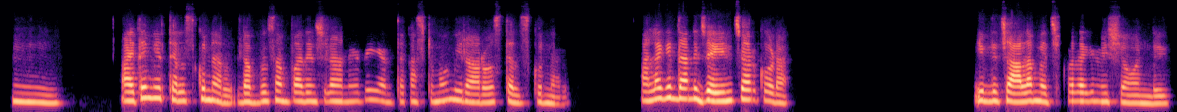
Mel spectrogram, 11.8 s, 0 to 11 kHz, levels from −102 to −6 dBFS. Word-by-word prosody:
హ్మ్. 210 Hz, -3 st, -1 dB, 0.8 s
అయితే 235 Hz, +6 st, +5 dB
మీరు 305 Hz, -1 st, +1 dB
తెలుసుకున్నారు. 235 Hz, -3 st, 0 dB, 0.2 s
డబ్బులు 215 Hz, +2 st, 0 dB
సంపాదించడం 225 Hz, 0 st, -1 dB
అనేది 220 Hz, +4 st, -8 dB, 0.2 s
ఎంత 205 Hz, 0 st, -12 dB
కష్టమో? 215 Hz, +1 st, -5 dB
మీరు 235 Hz, -3 st, -1 dB
ఆరోజు 200 Hz, +1 st, -2 dB
తెలుసుకున్నారు. 190 Hz, -3 st, -4 dB, 0.8 s
అలాగే 290 Hz, +4 st, +4 dB
దాన్ని 285 Hz, -1 st, +5 dB
జయించారు 245 Hz, +3 st, +4 dB
కూడా. 200 Hz, -5 st, -1 dB, 2.0 s
ఇది 235 Hz, 0 st, +1 dB
చాలా 220 Hz, +1 st, +6 dB
మెచ్చుకోదగిన 225 Hz, +1 st, -2 dB
విషయం 205 Hz, -2 st, -4 dB
అండి. 180 Hz, -1 st, -2 dB
225 Hz, 105 wpm, -21 LUFS, 205-235 Hz, 2.0 s, చాలా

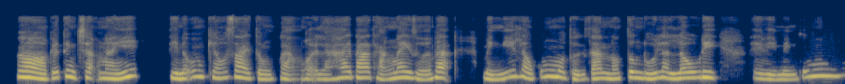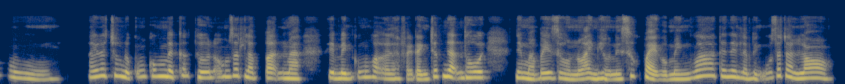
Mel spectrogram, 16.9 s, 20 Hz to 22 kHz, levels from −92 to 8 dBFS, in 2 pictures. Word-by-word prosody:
Ờ, 255 Hz, -6 st, +6 dB
cái 240 Hz, -, -2 dB
tình 285 Hz, 0 st, +2 dB
trạng 235 Hz, -1 st, -4 dB
này 215 Hz, -2 st, +2 dB
ấy 290 Hz, +8 st, +3 dB, 0.3 s
thì 225 Hz, -3 st, +2 dB
nó 215 Hz, +2 st, +1 dB
cũng 285 Hz, +1 st, -1 dB
kéo 245 Hz, -3 st, -4 dB
dài 260 Hz, -4 st, 0 dB
tầm 190 Hz, -2 st, -3 dB
khoảng, 195 Hz, -3 st, -5 dB
gọi 195 Hz, -1 st, -6 dB
là, 190 Hz, 0 st, -5 dB
2-3 255 Hz, +4 st, -1 dB
tháng 215 Hz, -3 st, -4 dB
nay 255 Hz, 0 st, +2 dB
rồi 200 Hz, -5 st, -3 dB
á -, -, -3 dB
bạn. 250 Hz, -1 st, 0 dB, 0.3 s
Mình 195 Hz, -3 st, -1 dB
nghĩ 265 Hz, +7 st, -1 dB
là 270 Hz, -7 st, 0 dB
cũng 290 Hz, +7 st, 0 dB
một 270 Hz, -3 st, +2 dB
thời 190 Hz, -3 st, -3 dB
gian 220 Hz, +2 st, -1 dB
nó 210 Hz, -, -1 dB
tương 255 Hz, -2 st, +1 dB
đối 220 Hz, +1 st, +1 dB
là 255 Hz, -, 0 dB
lâu 235 Hz, +4 st, +2 dB
đi, 260 Hz, -2 st, +3 dB, 0.4 s
tại 215 Hz, -, -4 dB
vì 190 Hz, -2 st, -1 dB
mình 185 Hz, 0 st, -3 dB
cũng 270 Hz, +3 st, -2 dB, 0.4 s
ừ, 270 Hz, -, -5 dB, 0.7 s
đấy, 280 Hz, +2 st, +1 dB
nói 325 Hz, -, +2 dB
chung 320 Hz, -3 st, +2 dB
là 250 Hz, -, +3 dB
cũng 285 Hz, +6 st, -6 dB
cũng 305 Hz, 0 st, +2 dB
mệt, 280 Hz, -, +5 dB
các 325 Hz, -1 st, -6 dB
thứ 250 Hz, -2 st, +4 dB
nó 265 Hz, -, -7 dB
cũng 290 Hz, 0 st, -1 dB
rất 320 Hz, -1 st, -2 dB
là 250 Hz, -, +2 dB
bận 225 Hz, -1 st, +1 dB
mà, 215 Hz, -1 st, +3 dB, 0.3 s
thì 235 Hz, -, +3 dB
mình 215 Hz, -1 st, +3 dB
cũng, 260 Hz, +2 st, -3 dB
gọi 230 Hz, -6 st, -2 dB
là, 205 Hz, +1 st, -1 dB
phải 190 Hz, -, -5 dB
đành 190 Hz, 0 st, +1 dB
chấp 290 Hz, +6 st, -2 dB
nhận 255 Hz, -5 st, +4 dB
thôi. 255 Hz, 0 st, +4 dB, 0.3 s
Nhưng 240 Hz, -3 st, +2 dB
mà 205 Hz, -, +4 dB
bây 225 Hz, +3 st, +1 dB
giờ 230 Hz, -1 st, -3 dB
nó 190 Hz, +2 st, +1 dB
ảnh 210 Hz, -1 st, +2 dB
hưởng 195 Hz, -3 st, +1 dB
đến 200 Hz, -, +1 dB
sức 300 Hz, +8 st, -5 dB
khỏe 235 Hz, -9 st, +5 dB
của 175 Hz, -, -3 dB
mình 195 Hz, +5 st, 0 dB
quá 325 Hz, +3 st, +2 dB
thế 295 Hz, -, 0 dB
nên 285 Hz, -2 st, +3 dB
là 225 Hz, -, 0 dB
mình 205 Hz, -2 st, -2 dB
cũng 235 Hz, -, -8 dB
rất 325 Hz, +4 st, -3 dB
là 285 Hz, -, +4 dB
lo. 230 Hz, -1 st, +2 dB
235 Hz, 300 wpm, -19 LUFS, 210-270 Hz, 0.7 s, Ờ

